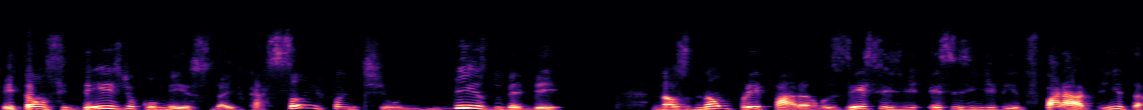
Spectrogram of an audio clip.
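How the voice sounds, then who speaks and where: A man speaks at a fairly slow pace with a high pitch. His pitch swings very widely. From Brazil. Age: 60s. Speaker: psychology professor. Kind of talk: lecture. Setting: video call.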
